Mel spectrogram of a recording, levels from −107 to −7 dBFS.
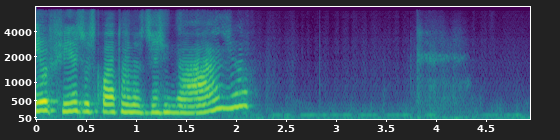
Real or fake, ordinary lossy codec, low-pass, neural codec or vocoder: fake; none; 7.2 kHz; codec, 16 kHz, 1 kbps, FreqCodec, smaller model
